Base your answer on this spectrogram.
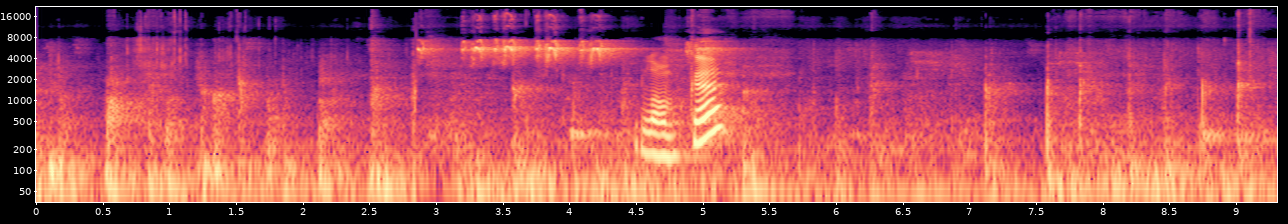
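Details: Friesian horse giving a short wavering neigh that sweeps upward in pitch around the middle, amid a woman's speech, scattered tapping and clip-clop sounds.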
